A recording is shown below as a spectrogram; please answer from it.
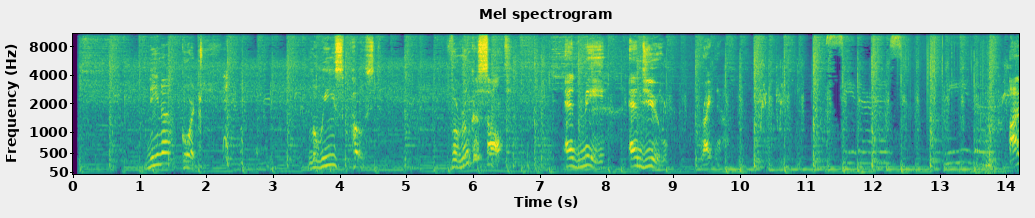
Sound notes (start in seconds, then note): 2.0 laughs; 11.0 rock music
